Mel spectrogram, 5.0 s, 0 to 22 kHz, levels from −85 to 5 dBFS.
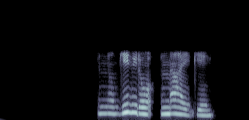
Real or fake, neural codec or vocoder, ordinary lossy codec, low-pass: fake; codec, 24 kHz, 0.9 kbps, WavTokenizer, small release; Opus, 32 kbps; 3.6 kHz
